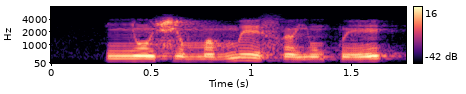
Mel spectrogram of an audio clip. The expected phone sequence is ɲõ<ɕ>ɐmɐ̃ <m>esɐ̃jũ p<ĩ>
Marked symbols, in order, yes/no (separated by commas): yes, yes, no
